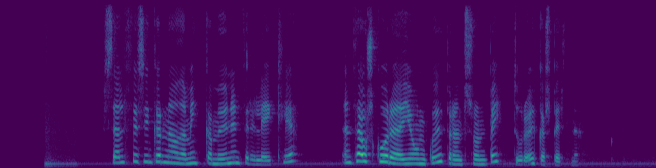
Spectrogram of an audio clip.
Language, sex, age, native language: Icelandic, female, 40-49, Icelandic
